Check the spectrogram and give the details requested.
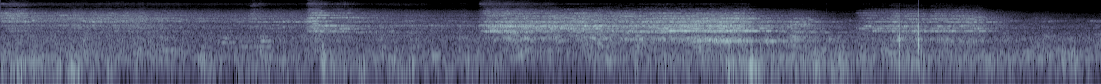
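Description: Train rolling through a station, its steel wheels squealing on the rails in high tones that come and go over a low rumble, with two sharp clicks about nine seconds in.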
